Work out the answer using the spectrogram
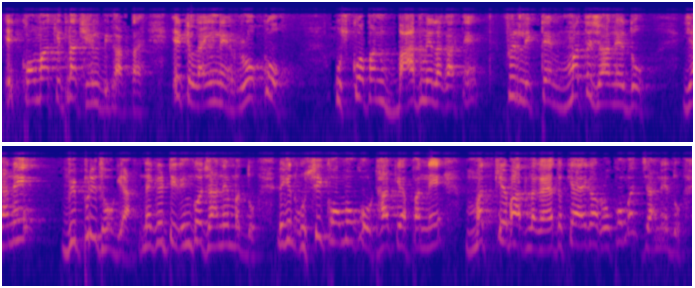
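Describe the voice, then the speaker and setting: A man's voice: sits high, a little fast, hardly any pauses. A man speaking as a party spokesman in a heated TV political debate, talking over his opponents and repeating his points. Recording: dull lo-fi broadcast audio.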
